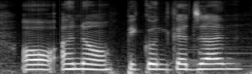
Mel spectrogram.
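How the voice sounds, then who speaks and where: A woman's voice: fairly high pitch, monotone, takes it slowly, a little mellow, smooth, soft background music. A woman playing a sulky, teasing college-age best friend in a radio drama, with blunt slangy banter and a guarded streak. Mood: teasing, irritated.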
